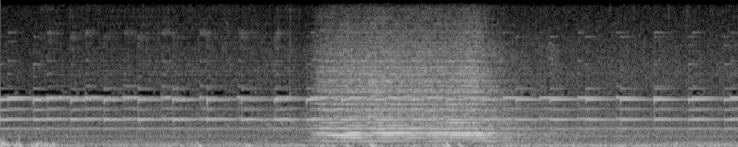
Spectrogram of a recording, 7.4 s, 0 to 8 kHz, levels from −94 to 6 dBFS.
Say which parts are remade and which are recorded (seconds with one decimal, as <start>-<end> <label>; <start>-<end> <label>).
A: 0.0-0.4 recorded; 0.4-3.0 remade; 3.0-7.4 recorded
